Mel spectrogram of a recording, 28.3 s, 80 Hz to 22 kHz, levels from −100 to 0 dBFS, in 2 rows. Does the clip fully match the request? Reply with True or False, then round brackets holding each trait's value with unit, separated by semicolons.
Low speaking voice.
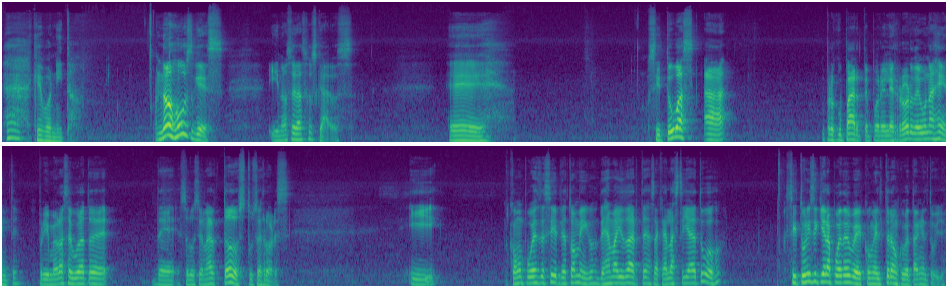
False (160 Hz)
